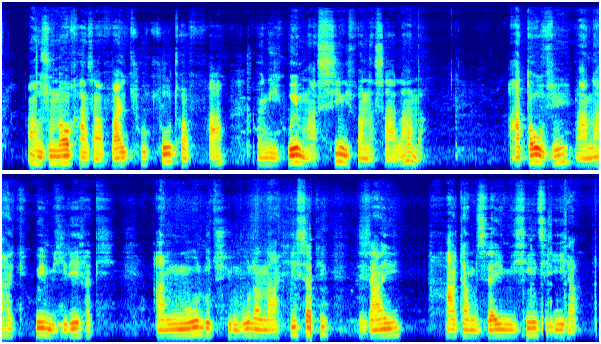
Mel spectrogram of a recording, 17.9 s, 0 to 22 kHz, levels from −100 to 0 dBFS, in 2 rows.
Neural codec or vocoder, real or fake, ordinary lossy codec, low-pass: none; real; none; 19.8 kHz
